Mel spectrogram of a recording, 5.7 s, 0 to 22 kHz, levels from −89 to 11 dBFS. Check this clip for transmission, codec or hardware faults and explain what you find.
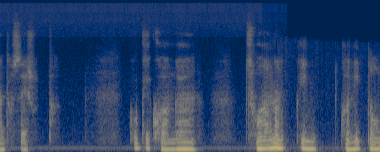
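One transmission fault is present: a call bitrate drop starting at 3.95 s and lasting to the end of the clip, about 1.8 s. From that point the speech loses its upper range as the audio bandwidth narrows from about 20 kHz to 8 kHz, and it takes on a coarse, watery texture. The call's bandwidth estimate fell, so the encoder had far fewer bits per frame. It quantised the spectrum more crudely and discarded high frequencies. The degradation is consistent with a fall from roughly 32 kbps to around 8 kbps, and no recovery is heard before the clip ends.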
